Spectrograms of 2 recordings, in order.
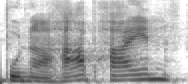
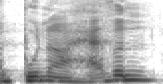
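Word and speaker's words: Bunnahabhain: Buna Heaven, auch was der Unkundige eben immer dann eben, wie es die Unkundigen nennen, Buna Harpain. Aber tatsächlich Aussprache Buna Heaven.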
